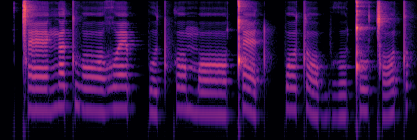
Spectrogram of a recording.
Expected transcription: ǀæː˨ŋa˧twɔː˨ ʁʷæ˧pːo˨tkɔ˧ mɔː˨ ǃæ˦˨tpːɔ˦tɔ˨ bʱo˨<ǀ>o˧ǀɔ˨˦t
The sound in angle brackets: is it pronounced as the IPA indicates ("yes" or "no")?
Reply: no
